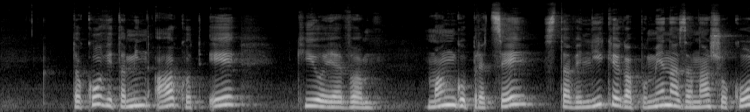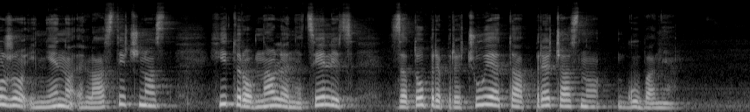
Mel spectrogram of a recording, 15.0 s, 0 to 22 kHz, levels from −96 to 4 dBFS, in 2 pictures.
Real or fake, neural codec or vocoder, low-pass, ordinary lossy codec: real; none; 19.8 kHz; none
